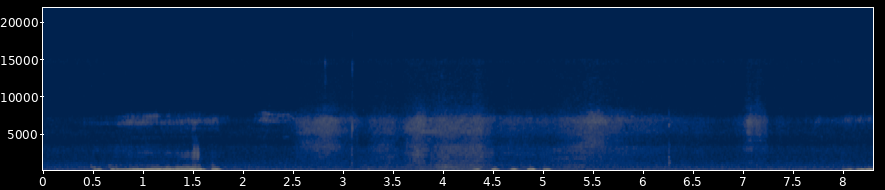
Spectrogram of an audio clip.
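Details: Milo, a French Bulldog puppy asleep in bed, lets out a loud buzzing snore, then softer short huffs and snuffles in quick succession, with another snore starting at the end; quiet indoor background.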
